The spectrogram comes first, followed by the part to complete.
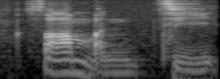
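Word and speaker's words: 三文治: 三文通 6, 字通 5, 三文治 sandwich, 三文治.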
